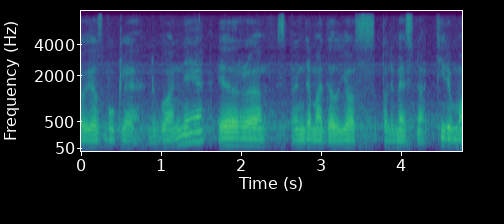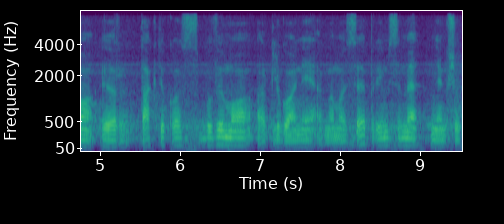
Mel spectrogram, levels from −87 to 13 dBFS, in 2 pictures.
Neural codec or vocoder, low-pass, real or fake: none; 7.2 kHz; real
